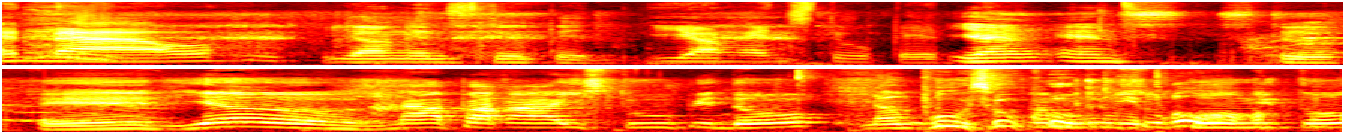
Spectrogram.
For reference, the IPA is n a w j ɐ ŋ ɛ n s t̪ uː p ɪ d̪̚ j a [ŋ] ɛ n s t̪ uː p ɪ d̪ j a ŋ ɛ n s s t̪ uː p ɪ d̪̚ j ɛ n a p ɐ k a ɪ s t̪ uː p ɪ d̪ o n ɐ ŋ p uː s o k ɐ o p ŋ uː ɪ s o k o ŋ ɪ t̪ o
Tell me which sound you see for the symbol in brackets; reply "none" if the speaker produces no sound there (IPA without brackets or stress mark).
ŋ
